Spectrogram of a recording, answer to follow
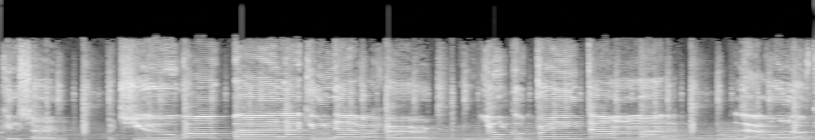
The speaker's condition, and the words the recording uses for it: No condition.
